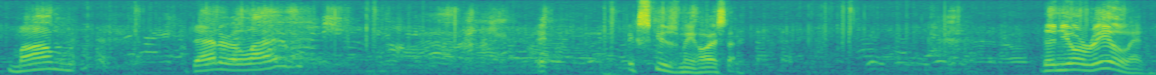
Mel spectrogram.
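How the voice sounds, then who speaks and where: A commanding space captain in a vintage radio drama. His voice sits fairly high, with emphatic delivery that turns halting when feeling takes over. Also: expressive, a crowd in the background, exaggerated voice, low-quality recording. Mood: stunned, moved. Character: commanding Navy rocket captain, excitable, moved by family. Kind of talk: old-time radio drama acting.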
